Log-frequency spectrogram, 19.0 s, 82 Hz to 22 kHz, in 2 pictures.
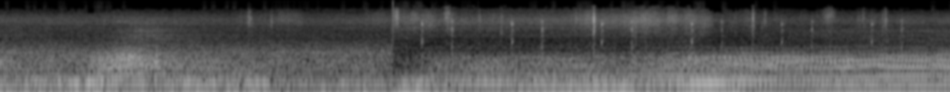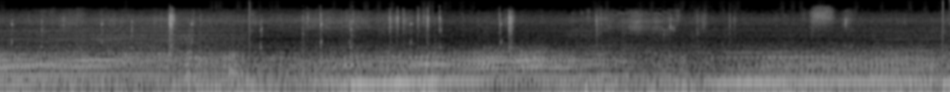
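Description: A Ford Shelby GT350 with the 5.2-litre Voodoo V8 idles and rumbles steadily at close range, a deep throbbing drone with a few swells in revs, with no talking over it.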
